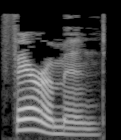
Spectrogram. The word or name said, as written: faramund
